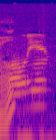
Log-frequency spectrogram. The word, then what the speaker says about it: Thessalonians: Okay, so the first one is about second, I don't know how to say the name, T-H-E-S-S. – Thessalonians? – Mm-hmm. To the Bible, sort of. – Okay, yeah, Second Thessalonians, yeah. – Thessalonians.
